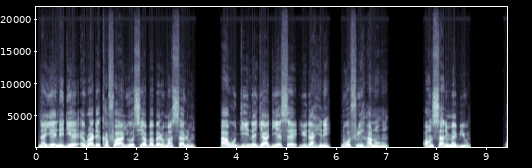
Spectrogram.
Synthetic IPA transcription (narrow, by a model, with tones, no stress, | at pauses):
nã˨je˨˦nʊ̃˦dɪ˨ɛ˨ʔæ˨wu˨ɾa˨dɪ˦kʰa˦fa˦a˨jo˦si˨a˨ba˦bæ˦ɾɪ˦mã˨sa˦lũ˨m | a˨wɔ˨di˦˨næ̃˦d͡ʑa˨dɪ˦ɛ˦sɛ˦ju˦da˨ɦɪ̃˦nɪ̃˦ | nɪ̃˦wɔ˦fi˦ɾi˨ɦa˦nʊ̃˦ɦʊ̃˦ | ɔ˦n̩˨sa˦nɪ̃˨mæ̃˦bi˨o̰˨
